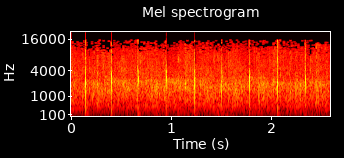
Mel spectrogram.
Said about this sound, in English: We can have a round of applause for them.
